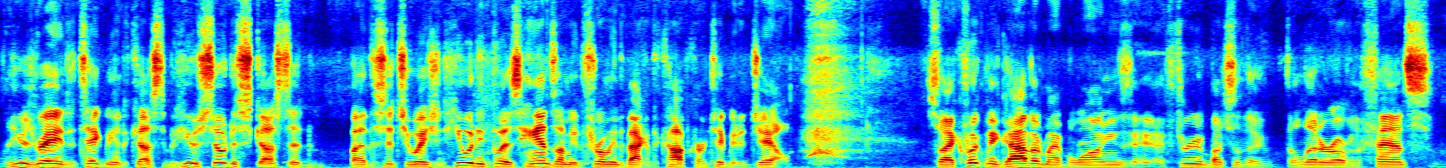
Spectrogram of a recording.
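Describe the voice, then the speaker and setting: A man hosting his own show, telling a candid personal story in a rambling, halting way, often repeating words. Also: fairly high pitch, creaky, a bit bright. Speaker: show host.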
